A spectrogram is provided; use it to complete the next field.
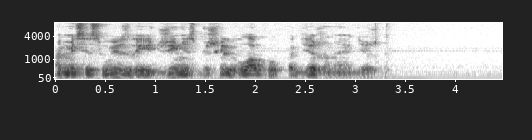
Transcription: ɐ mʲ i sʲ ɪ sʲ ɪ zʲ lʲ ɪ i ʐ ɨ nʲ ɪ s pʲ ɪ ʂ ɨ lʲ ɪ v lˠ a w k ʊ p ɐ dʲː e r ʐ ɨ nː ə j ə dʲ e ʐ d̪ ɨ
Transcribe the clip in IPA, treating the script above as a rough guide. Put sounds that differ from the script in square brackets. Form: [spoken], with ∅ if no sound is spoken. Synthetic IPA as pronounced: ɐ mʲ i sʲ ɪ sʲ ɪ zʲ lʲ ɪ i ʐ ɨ nʲ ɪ s pʲ ɪ ʂ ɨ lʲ ɪ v lˠ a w k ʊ p ɐ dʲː e r ʐ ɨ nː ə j [ɐ] dʲ e ʐ d̪ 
